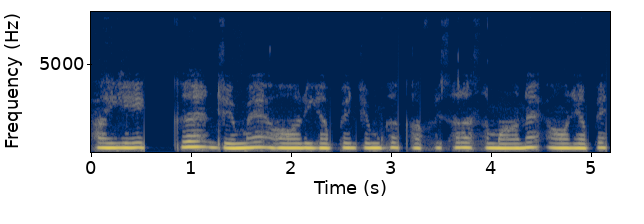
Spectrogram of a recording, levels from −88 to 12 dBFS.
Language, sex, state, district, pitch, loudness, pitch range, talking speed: Hindi, female, Chandigarh, Chandigarh, 265 Hz, -11 LUFS, 255-275 Hz, 185 wpm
